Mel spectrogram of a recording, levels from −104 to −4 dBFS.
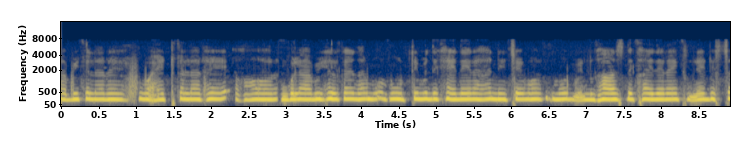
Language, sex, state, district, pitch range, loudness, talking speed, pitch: Hindi, male, Uttar Pradesh, Budaun, 220-230 Hz, -20 LUFS, 200 wpm, 225 Hz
